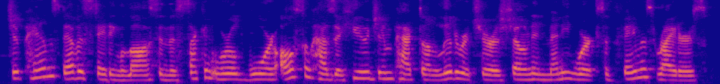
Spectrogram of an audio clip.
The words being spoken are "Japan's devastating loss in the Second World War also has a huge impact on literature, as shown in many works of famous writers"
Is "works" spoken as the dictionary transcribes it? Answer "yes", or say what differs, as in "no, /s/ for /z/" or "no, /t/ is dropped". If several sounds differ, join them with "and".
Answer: yes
